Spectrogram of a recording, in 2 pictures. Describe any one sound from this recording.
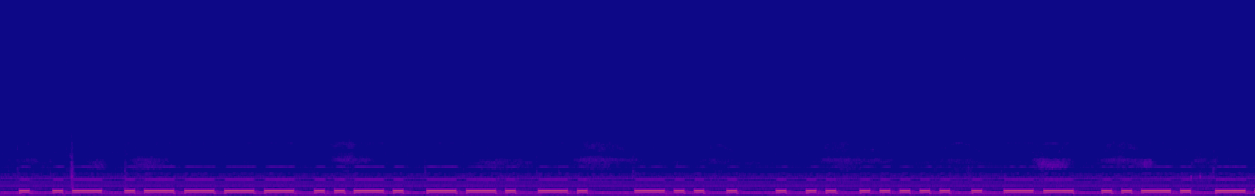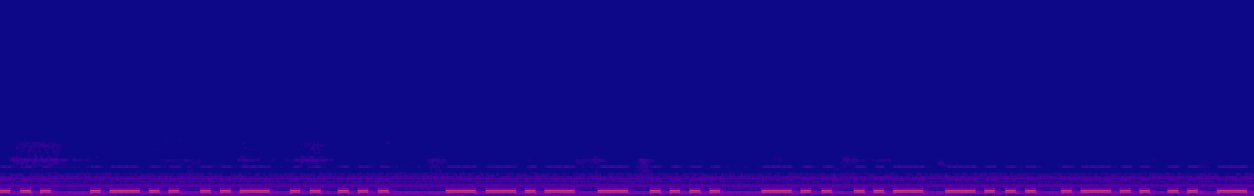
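A steady electronic tone beeps in rapid on-and-off bursts of Morse code from a small speaker.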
